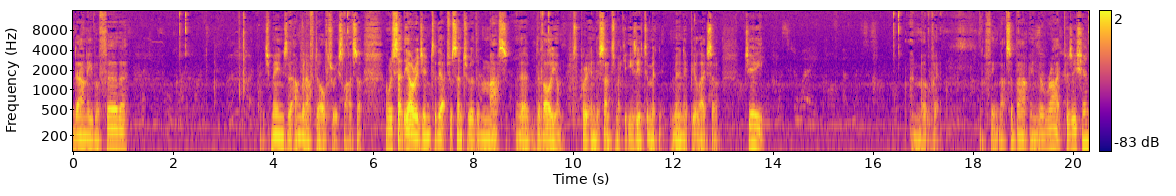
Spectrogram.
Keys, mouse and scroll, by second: 0.7-2.0 middle drag, 2.0-4.7 drag, 3.1 7, 5.3 click, 9.3 click, 9.3 click, 13.4 g, 16.3-18.4 drag, 16.3 g, 18.5 middle click, 20.1-20.3 middle click.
